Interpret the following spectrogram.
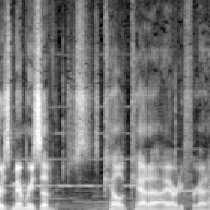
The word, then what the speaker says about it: Celceta: Because we got Ys 4 is Memories of Calcutta. I already forgot how to say it. Celceta.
